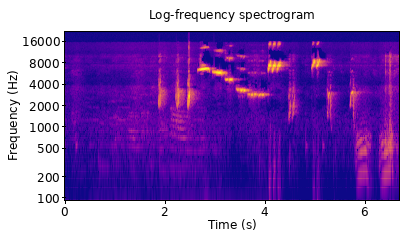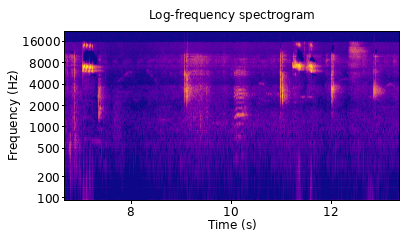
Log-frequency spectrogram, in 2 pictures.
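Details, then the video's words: A hill blue flycatcher, used as a lure to get other flycatchers singing quickly, sings bright, high, downward-sliding whistles mixed with quick chips and sharp notes in uneven bursts, with short pauses between phrases. "reaksi tercepat buat pancingan tledekanmu agar cepat gacor"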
